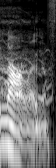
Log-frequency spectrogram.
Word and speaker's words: New Orleans: at me like that that's how they say it they say nollens they don't say new orleans like the rest of us do new orleans no people from new orleans say nollens okay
